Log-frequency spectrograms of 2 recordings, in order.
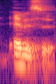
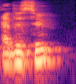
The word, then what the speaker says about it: Ebisu: How do you pronounce that? Ebisu. Ebisu?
